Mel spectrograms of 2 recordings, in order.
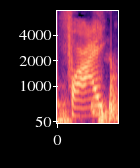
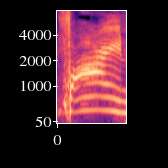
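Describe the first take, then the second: First: The word ends with a t sound. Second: The word ends with an n sound. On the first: The speaker calls it wrong. "Mana ada fight?" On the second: The speaker calls it right. "Gini cara ngomongnya"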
